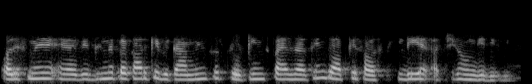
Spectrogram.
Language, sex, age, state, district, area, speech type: Hindi, female, 45-60, Madhya Pradesh, Balaghat, rural, conversation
